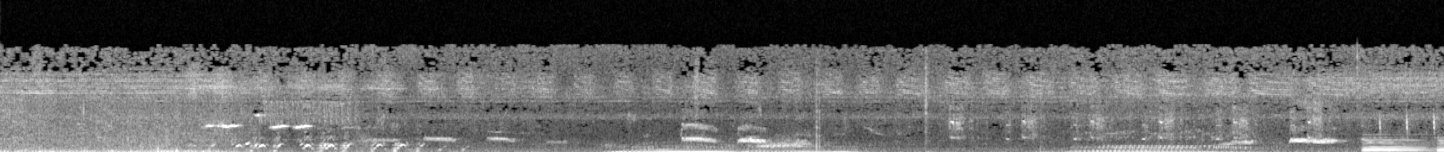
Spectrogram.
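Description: African bush soundtrack: birds chirping, then two long, deep animal calls, the first and loudest about six seconds in and the second near the end.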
